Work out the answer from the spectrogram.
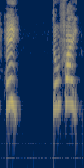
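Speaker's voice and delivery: sharp, high call to the cats; scolding call. Real, not acted. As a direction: snap at the pets to stop. Calling to fighting cats.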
